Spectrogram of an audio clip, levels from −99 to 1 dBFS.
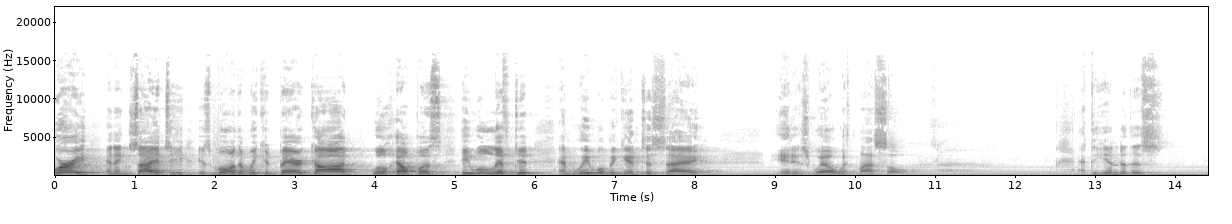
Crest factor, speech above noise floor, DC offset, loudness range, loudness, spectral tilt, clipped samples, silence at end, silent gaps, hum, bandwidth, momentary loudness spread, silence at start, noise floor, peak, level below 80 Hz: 20 dB; 27 dB; under 0.1%; 17 LU; -46 LUFS; -4 dB/octave; under 0.1%; 0 s; none; 60 Hz at -75 dBFS; 16 kHz; 19 LU; 0 s; -73 dBFS; -26 dBFS; -80 dBFS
